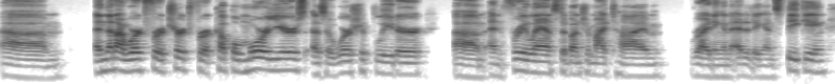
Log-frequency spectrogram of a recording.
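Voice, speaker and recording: A man's voice: mid-range voice, normal speed. A man in his thirties, a podcast guest who grew up in Indonesia, talking casually in a chatty, self-deprecating way with many fillers. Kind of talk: casual conversation.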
